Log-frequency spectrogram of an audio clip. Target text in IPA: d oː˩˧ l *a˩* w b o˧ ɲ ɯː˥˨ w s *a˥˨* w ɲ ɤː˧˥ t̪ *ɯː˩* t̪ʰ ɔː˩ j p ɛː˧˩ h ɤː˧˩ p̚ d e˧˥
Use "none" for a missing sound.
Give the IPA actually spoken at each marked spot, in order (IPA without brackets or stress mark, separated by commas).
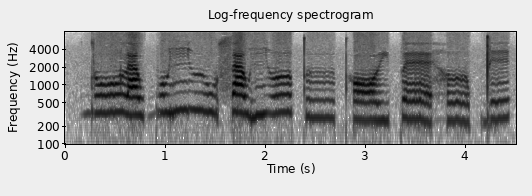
a˩, a˥˨, ɯː˩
